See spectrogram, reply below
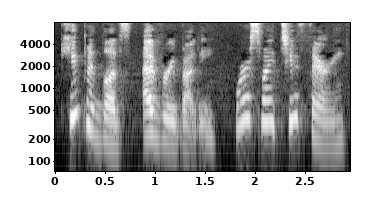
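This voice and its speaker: A woman's voice: mid-range voice, big pitch swings, moderate pace, slight background noise, close to an everyday voice. A woman voicing a dramatic, demanding little girl from a storybook, exclaiming and complaining. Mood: indignant, complaining.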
